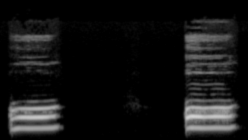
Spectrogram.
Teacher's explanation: When pronouncing O, keep your lips naturally rounded with the tongue in a need high position and the mouth slightly open. Here the tongue is slightly raised compared to a but remains relaxed and doesn't touch the roof.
